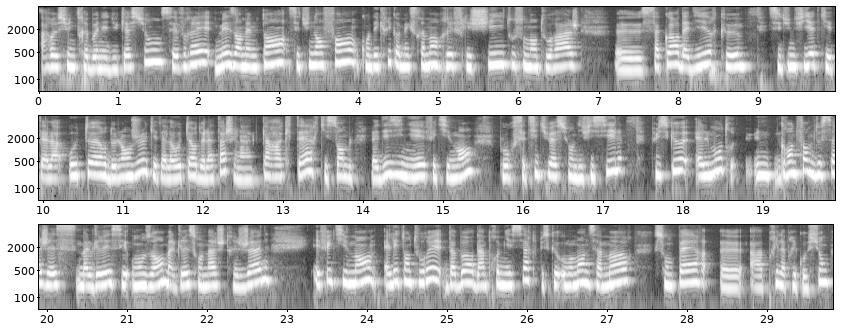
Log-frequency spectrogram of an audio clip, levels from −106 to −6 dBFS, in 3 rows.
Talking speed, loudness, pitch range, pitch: 195 wpm, -11 LUFS, 205-245 Hz, 220 Hz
